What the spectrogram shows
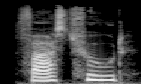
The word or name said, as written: fastfood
